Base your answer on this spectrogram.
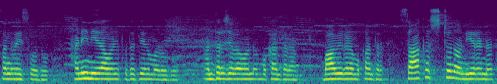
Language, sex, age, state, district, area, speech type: Kannada, female, 60+, Karnataka, Koppal, rural, spontaneous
